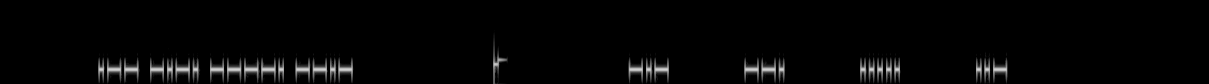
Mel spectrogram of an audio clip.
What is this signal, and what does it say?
Morse code, heard as a keyed tone, about 28 wpm, spaced as for 14 wpm, 700 Hz. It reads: WC9Q KG5U
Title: USA Call Signs - 6x Character Spacing - 28wpm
